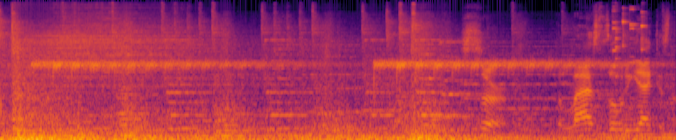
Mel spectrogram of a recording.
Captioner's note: sonar pinging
